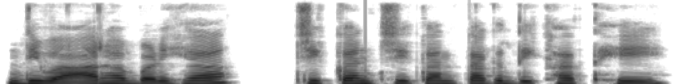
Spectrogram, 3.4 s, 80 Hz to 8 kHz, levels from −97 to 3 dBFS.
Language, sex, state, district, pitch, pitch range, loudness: Chhattisgarhi, female, Chhattisgarh, Sarguja, 215 Hz, 205-225 Hz, -18 LUFS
